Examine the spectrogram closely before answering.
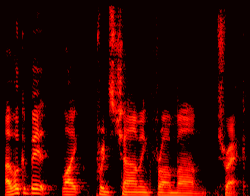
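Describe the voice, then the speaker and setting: A man co-hosting a podcast, chatting casually in an animated, jokey way. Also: lowish voice, measured pace. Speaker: podcast co-host. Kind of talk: casual chat.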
